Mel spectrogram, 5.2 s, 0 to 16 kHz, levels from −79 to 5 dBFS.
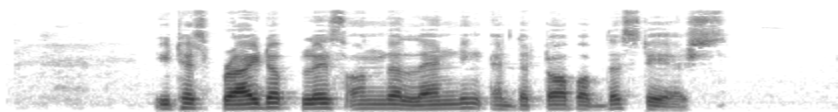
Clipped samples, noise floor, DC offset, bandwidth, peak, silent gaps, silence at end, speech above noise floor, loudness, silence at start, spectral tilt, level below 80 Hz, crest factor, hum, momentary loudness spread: under 0.1%; -67 dBFS; under 0.1%; 11.5 kHz; -2 dBFS; none; 0.75 s; 49 dB; -19 LUFS; 0.95 s; -5 dB/octave; -68 dBFS; 18 dB; none; 14 LU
